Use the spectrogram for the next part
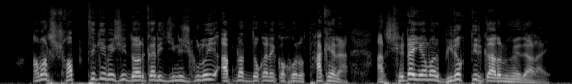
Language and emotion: Bengali, angry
